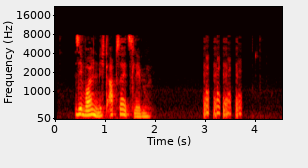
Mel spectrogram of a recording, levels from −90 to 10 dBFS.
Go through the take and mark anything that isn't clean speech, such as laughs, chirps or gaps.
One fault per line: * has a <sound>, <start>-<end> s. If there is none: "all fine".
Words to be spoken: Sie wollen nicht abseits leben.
* has a laugh, 3.0-3.7 s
